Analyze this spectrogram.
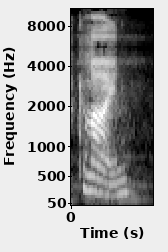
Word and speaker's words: Canine: It's canine, but close.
